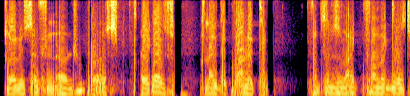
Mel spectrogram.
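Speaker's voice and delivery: muffled, booming too-close microphone sound; mouth on the mic. Real, not acted. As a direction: press your mouth to the mic and talk. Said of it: "I can put my mouth on this thing".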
